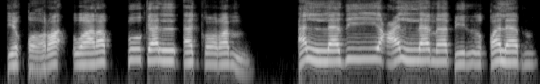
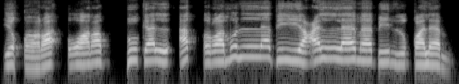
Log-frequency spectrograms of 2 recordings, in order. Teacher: এখানে যদি আপনি ছেড়ে দেন তাহলে মিমকে সাকিন করবে, যদি মিলিয়ে পড়েন তাহলে মিম লাম পেশ মুল, মুল্লাজি। আর যদি এখানে ধরে আলাদা ভাবে পড়েন আল্লাজি হবে।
